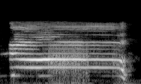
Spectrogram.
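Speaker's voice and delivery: high, loud wailing no; mock anguished scream. Author seeing John Cena, wailing in mock despair. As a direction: howl it in fake despair. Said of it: "And I'm like".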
